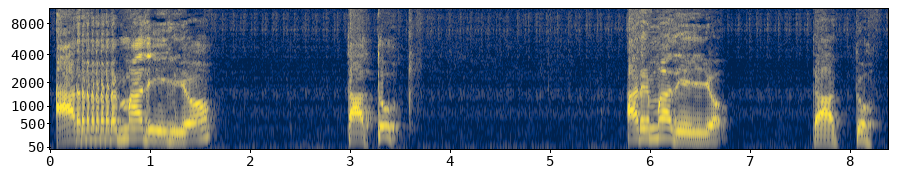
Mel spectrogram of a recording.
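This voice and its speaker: A man teaching a language lesson on the radio, saying each word slowly and repeating it twice with pauses. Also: sits high, darkish tone. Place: radio studio.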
